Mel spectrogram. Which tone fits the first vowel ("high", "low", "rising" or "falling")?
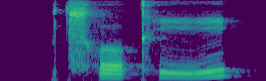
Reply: low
